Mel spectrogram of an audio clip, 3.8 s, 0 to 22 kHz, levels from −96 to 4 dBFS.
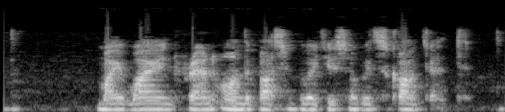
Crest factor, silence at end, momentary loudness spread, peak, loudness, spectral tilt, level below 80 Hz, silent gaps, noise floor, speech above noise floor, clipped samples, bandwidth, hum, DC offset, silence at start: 18 dB; 0 s; 15 LU; 0 dBFS; -17 LUFS; -5 dB/octave; -50 dBFS; none; -57 dBFS; 40 dB; under 0.1%; 7.8 kHz; none; under 0.1%; 0.05 s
